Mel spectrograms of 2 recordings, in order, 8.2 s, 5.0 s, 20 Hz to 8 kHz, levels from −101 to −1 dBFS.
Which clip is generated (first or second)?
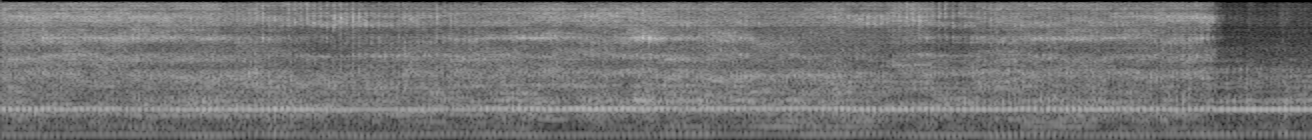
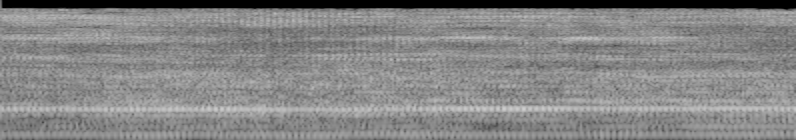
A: first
